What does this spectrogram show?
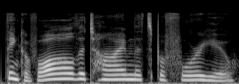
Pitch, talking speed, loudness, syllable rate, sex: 215 Hz, 200 wpm, -15 LUFS, 4.3 syllables/s, female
